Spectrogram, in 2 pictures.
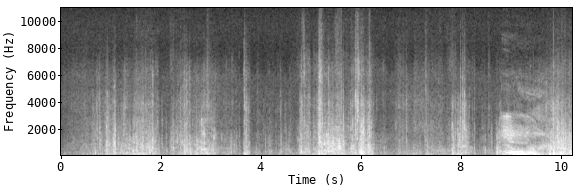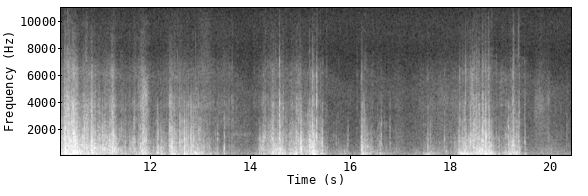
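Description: Dry leaf litter crunching and rustling in irregular bursts as someone moves about on the forest floor, with a louder bump and scrape against the camera about nine seconds in.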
